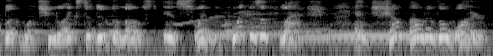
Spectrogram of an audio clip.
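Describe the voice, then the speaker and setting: A woman reading a rhyming children's animal alphabet book aloud in a sing-song, expressive way. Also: lowish voice, unhurried. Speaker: storybook reader. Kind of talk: children's read-along narration. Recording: dull lo-fi audio with music behind.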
